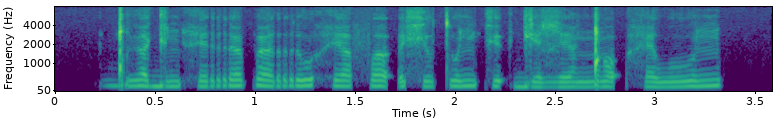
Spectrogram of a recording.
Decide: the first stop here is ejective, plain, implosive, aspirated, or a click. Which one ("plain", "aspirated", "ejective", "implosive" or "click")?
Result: click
